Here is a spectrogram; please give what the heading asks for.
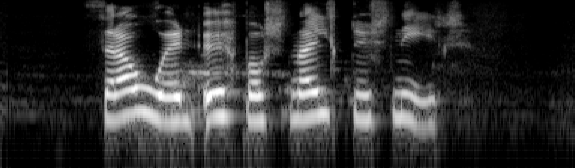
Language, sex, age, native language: Icelandic, female, 9, Icelandic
